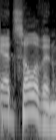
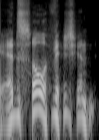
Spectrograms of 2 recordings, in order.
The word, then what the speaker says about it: Ed Sullivan: I couldn't say Ed Sullivan, where I would, and I'd be thinking it, say it right this time. And I would say Ed Sullivision every time.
